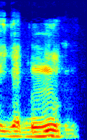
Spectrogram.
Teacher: उच्चारण की सरलता के कारण ज का लोप होता है, जिससे ज्ञ जैसा उच्चारण हो चला है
